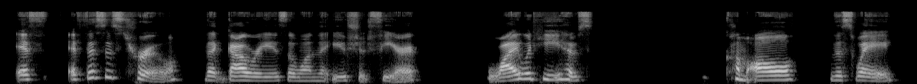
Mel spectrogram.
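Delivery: ordinary delivery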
